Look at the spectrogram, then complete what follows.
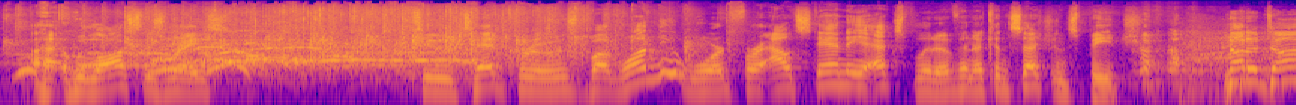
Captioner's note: cheers and applause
